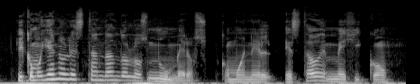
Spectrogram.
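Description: Speech at a moderate pace comes with audible room echo. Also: man. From Mexico, Nezahualcóyotl, State of Mexico. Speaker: politician, election candidate. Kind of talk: radio interview.

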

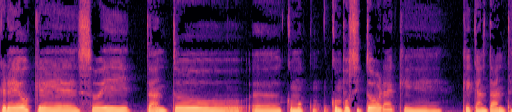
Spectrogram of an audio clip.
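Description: A woman with a fairly high pitch speaks at a very slow pace in a dark, mellow tone, her intonation monotone and flat. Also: hardly any pauses. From Mexico City. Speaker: composer and singer. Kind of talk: interview. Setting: remote call. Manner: hesitant, many fillers.

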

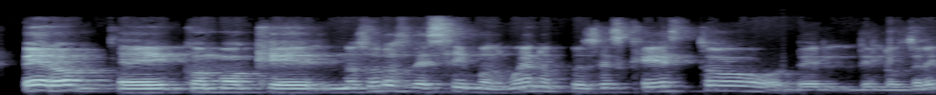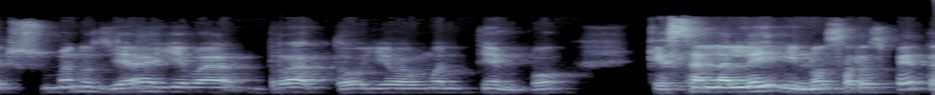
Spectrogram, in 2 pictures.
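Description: Hardly pausing, a man with a fairly high pitch and a dark, mellow tone talks at a moderate pace with lively intonation. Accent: Oaxacan. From Oaxaca, Mexico (Triqui people). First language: Triqui (speaking Spanish). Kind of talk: radio interview. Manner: halting, many fillers.

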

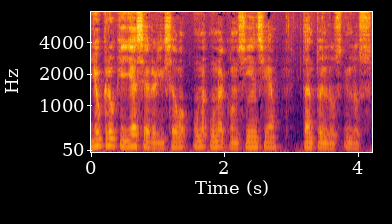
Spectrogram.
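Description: A man speaks at a moderate pace with a medium pitch, fairly even intonation and a somewhat breathy voice. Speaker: lawyer, legal adviser. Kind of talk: radio interview. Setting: radio studio. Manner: formal.

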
